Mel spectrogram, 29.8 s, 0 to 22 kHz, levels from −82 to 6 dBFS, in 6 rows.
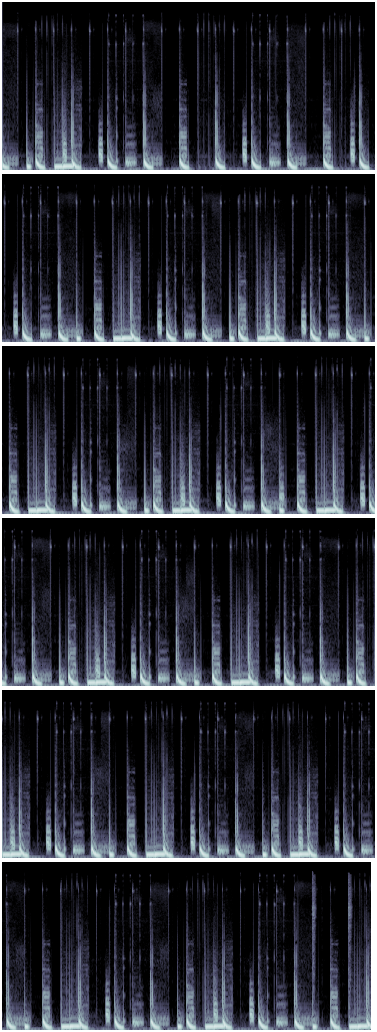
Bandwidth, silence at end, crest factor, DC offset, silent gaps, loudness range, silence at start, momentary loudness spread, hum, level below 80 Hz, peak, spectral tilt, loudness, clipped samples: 12.5 kHz; 0 s; 12 dB; under 0.1%; none; 2 LU; 0 s; 7 LU; none; -18 dBFS; 0 dBFS; -9 dB/octave; -14 LUFS; under 0.1%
